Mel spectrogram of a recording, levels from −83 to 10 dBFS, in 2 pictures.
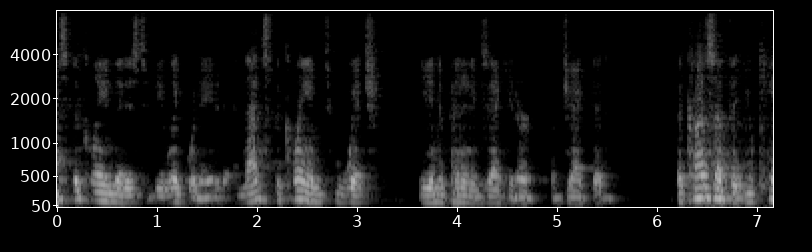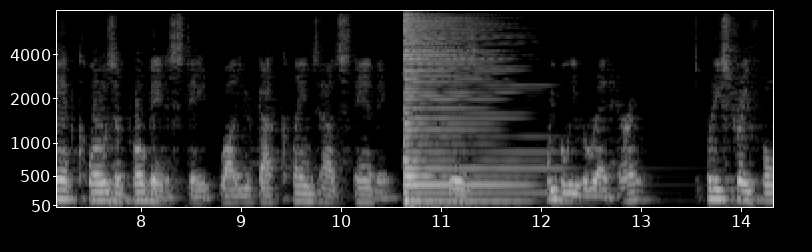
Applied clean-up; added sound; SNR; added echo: classical method WPE with log-MMSE.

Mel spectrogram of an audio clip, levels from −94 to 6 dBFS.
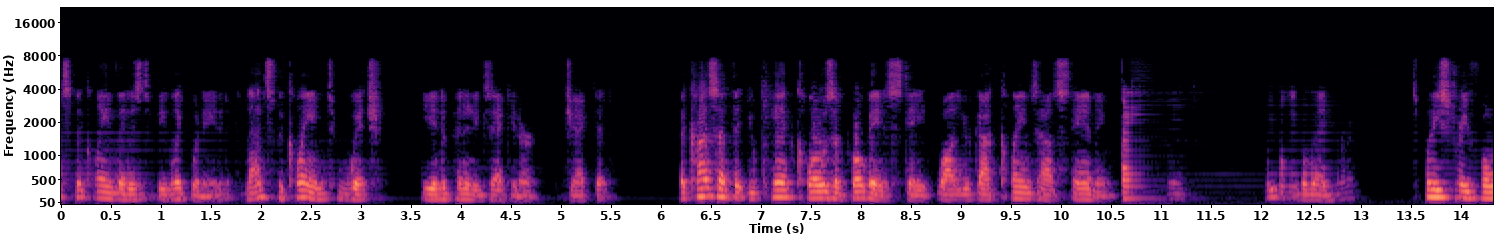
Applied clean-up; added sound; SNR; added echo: neural mask model DeepFilterNet 3.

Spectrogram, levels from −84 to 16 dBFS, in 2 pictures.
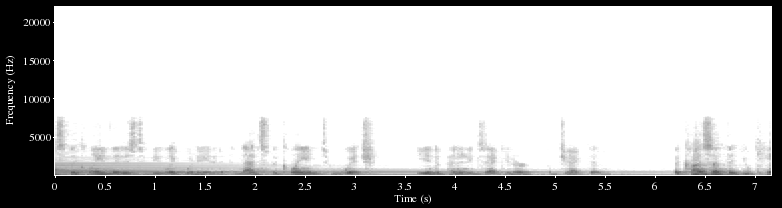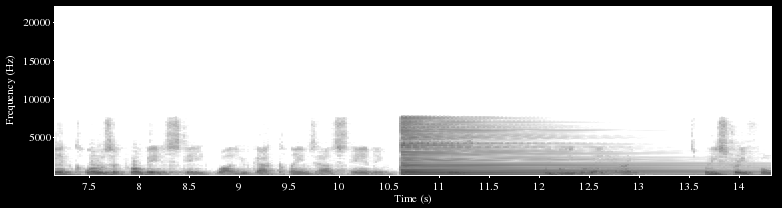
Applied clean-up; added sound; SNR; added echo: none; Keyboard (musical); 0 dB; reverberation time 0.4 s.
